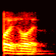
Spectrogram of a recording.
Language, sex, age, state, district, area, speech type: Manipuri, male, 60+, Manipur, Kangpokpi, urban, conversation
